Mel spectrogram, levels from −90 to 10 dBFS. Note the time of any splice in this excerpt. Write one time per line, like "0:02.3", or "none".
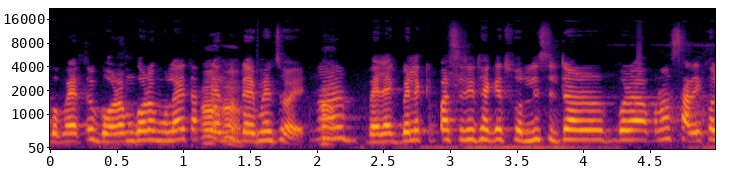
0:02.1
